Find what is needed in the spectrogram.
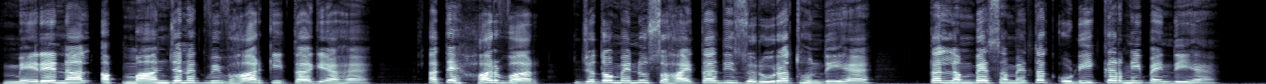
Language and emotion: Punjabi, disgusted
